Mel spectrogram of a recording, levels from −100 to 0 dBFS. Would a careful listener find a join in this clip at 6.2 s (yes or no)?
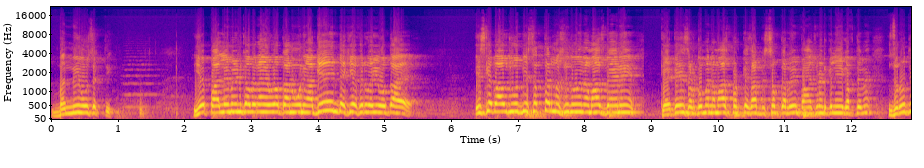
no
